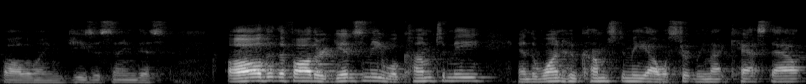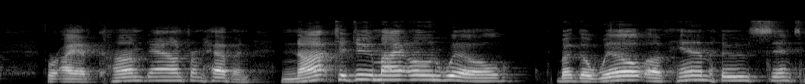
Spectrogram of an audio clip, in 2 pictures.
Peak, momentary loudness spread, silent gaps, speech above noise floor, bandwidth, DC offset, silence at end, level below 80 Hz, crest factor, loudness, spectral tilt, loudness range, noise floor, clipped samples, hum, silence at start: -2 dBFS; 19 LU; none; 39 dB; 8.2 kHz; under 0.1%; 0.05 s; -70 dBFS; 20 dB; -20 LUFS; -6.5 dB/octave; 10 LU; -60 dBFS; under 0.1%; none; 0.05 s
